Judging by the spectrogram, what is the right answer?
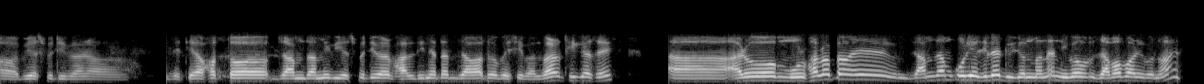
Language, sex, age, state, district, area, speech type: Assamese, male, 45-60, Assam, Darrang, rural, conversation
